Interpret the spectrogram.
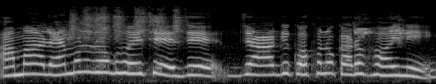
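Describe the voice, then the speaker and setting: A cartoonish character voice, extremely high-pitched and fairly slow, over clear background noise. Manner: insistent, whiny.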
